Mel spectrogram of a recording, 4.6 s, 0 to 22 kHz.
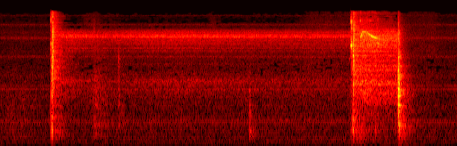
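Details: Prototype ventilator that squeezes a standard 1500 ml manual resuscitator bag with an air-cylinder-driven ram, through a PEEP valve: a sharp click, about three seconds of steady airflow hiss, then release clicks for one breath cycle.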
